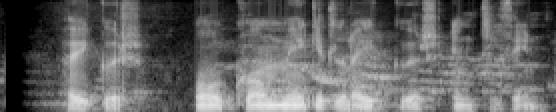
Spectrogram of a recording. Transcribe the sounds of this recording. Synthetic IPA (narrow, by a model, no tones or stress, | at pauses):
hœːɥkʏ̰ɾ̥ | ɔɣkʰɔːmːɪːcɪt̪lɾeːjkʏ̰ɾɪnt̪ʰɪlθḭn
